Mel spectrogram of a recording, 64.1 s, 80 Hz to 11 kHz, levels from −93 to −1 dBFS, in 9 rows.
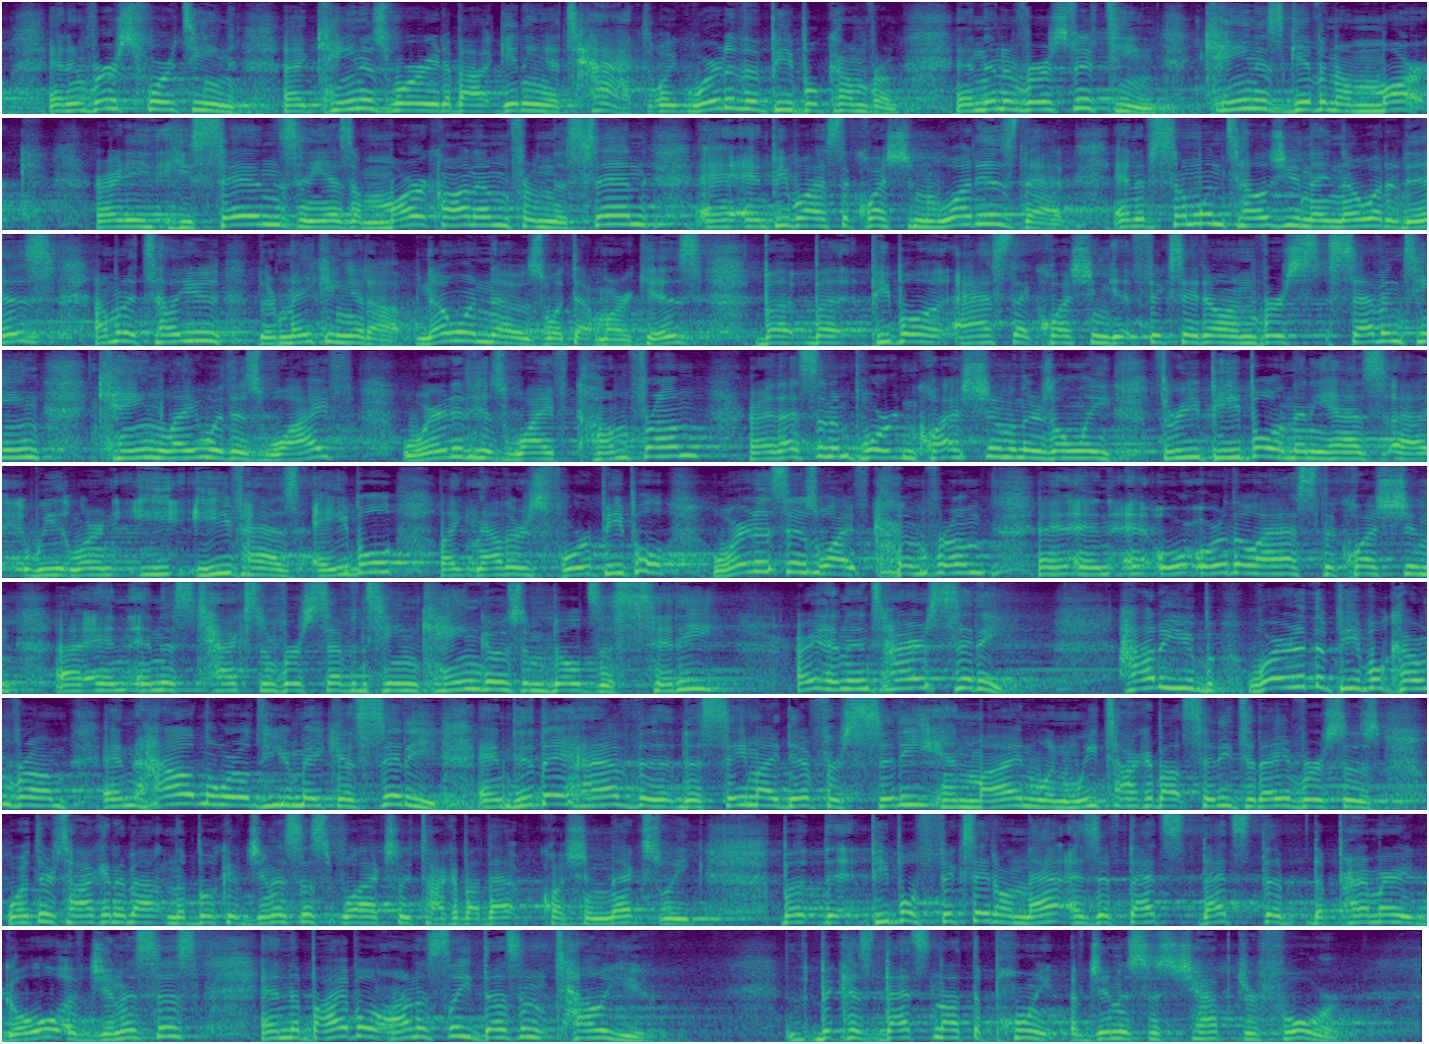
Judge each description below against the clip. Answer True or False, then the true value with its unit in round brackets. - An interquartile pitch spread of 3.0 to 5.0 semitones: True (3.4 semitones)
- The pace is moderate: False (235 wpm)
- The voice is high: True (205 Hz)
